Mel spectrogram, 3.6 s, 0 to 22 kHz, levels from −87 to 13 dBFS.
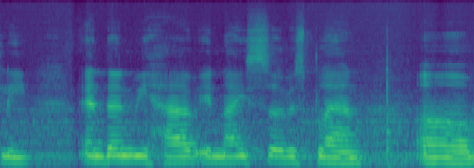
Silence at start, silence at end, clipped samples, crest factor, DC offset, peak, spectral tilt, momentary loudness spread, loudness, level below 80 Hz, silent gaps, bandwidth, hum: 0 s; 0 s; under 0.1%; 16 dB; under 0.1%; -2 dBFS; -6 dB/octave; 9 LU; -18 LUFS; -62 dBFS; none; 19.5 kHz; none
